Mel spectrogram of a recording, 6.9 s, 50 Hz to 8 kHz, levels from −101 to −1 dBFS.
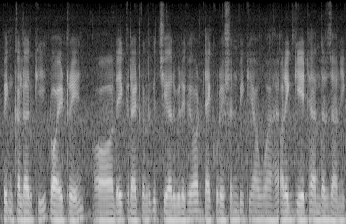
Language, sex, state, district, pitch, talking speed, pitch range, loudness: Hindi, male, Uttar Pradesh, Jalaun, 105 Hz, 240 wpm, 105-110 Hz, -23 LUFS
